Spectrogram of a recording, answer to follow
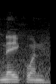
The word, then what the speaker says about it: Naquin: uh no it's just we'll just keep it as nake one because it's kind of tough to pronounce the other way all right yo gotta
